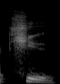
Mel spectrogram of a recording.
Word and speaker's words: queue: So, going back to Q, the the letter the word Q, which is pronounced just like the letter Q.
